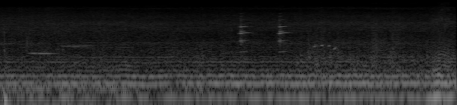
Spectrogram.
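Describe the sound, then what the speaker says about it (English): Bees swarm and buzz around a beehive in the video game Don't Starve, a steady, dense droning hum holding throughout, with a few faint chirpy game tones layered on top. "you gotta kind of deal with the bees, obviously, because they're gonna be pretty relentless in chasing you"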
